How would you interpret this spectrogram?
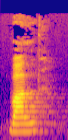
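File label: "bald", Teotitlán del Valle Zapotec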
